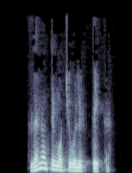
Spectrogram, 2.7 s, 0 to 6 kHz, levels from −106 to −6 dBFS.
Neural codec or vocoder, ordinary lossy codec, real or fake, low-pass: codec, 16 kHz, 1 kbps, FreqCodec, larger model; MP3, 24 kbps; fake; 5.4 kHz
